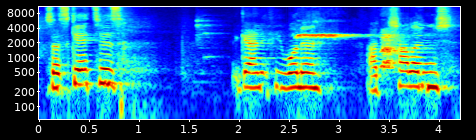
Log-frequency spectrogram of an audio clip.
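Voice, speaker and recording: Outdoors, a fitness coach leads a bodyweight workout, talking through each exercise while doing it herself, chatty and a bit out of breath. Her voice sits high with little pitch movement, unhurried, with background noise.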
